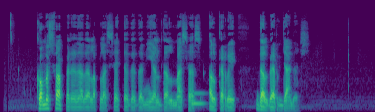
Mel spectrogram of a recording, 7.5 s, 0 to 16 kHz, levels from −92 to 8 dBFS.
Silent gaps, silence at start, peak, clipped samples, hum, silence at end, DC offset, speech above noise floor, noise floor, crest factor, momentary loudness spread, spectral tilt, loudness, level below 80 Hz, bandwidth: none; 0.75 s; -2 dBFS; under 0.1%; none; 1.4 s; under 0.1%; 45 dB; -69 dBFS; 24 dB; 12 LU; -5.5 dB/octave; -24 LUFS; -54 dBFS; 10.5 kHz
